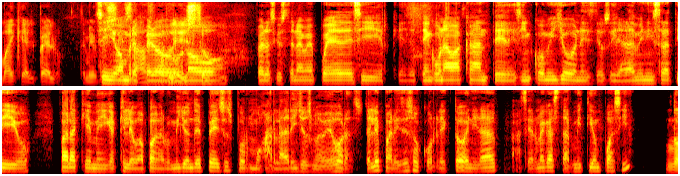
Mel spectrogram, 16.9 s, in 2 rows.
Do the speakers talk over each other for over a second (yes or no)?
yes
